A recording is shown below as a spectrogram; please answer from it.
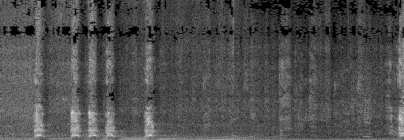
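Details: Dogs barking during a scuffle between a husky named Ghost and two hyper Labradors met on a walk. Five sharp, loud barks come in quick succession in the first two seconds, then a murmur of human speech, and one more bark at the end.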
